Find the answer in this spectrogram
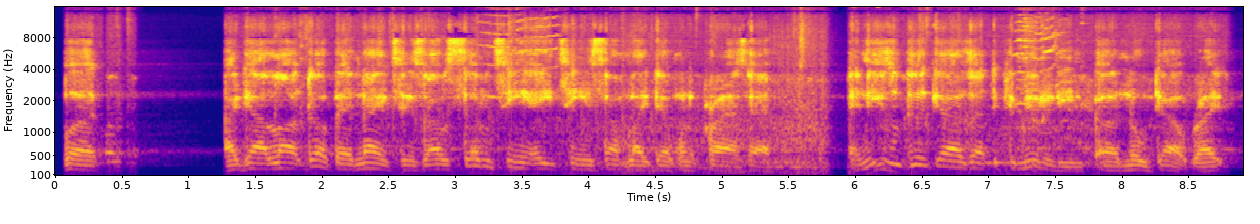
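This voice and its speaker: Man in his forties, low voice, bright tense tone, long reverb. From Miami, Florida. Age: 40s. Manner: measured, halting, searches for words. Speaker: interview guest, incarcerated man. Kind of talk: conversational interview.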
